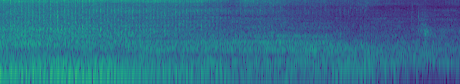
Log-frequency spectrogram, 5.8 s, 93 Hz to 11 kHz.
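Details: Predator 212cc 6.5 hp single-cylinder engine newly mounted on Yerf Dog/Murray go-kart with mini-bike clutch: catches, runs a steady even putter, settles smoothly with no knocks or misses; running fine.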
